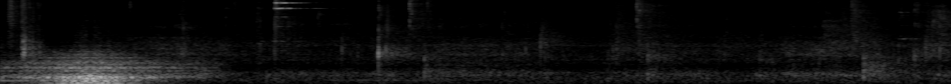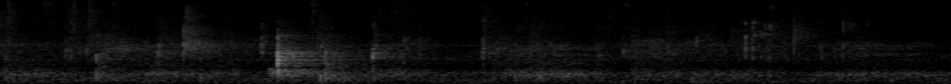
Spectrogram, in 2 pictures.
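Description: A low, heavy thump in the first second or two, then scattered light knocks, clicks and rustles, the sharpest about three, four and twelve seconds in.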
